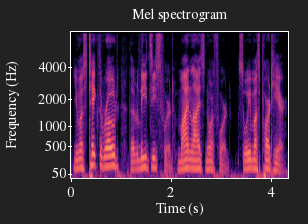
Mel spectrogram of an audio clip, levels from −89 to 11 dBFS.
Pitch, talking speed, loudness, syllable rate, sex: 125 Hz, 220 wpm, -20 LUFS, 4.9 syllables/s, male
